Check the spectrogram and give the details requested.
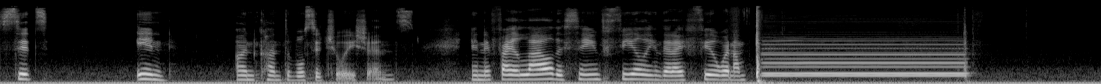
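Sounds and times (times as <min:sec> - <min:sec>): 
low rumbling hum: 0:00.0 - 0:11.0
speech: 0:00.2 - 0:00.6, 0:01.4 - 0:01.8, 0:02.4 - 0:07.8
car horn honking: 0:07.5 - 0:09.9.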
